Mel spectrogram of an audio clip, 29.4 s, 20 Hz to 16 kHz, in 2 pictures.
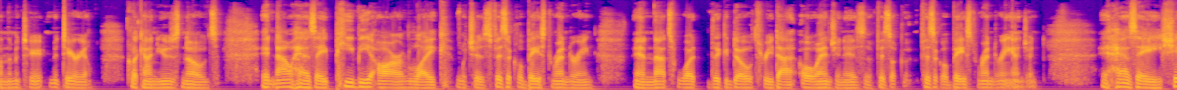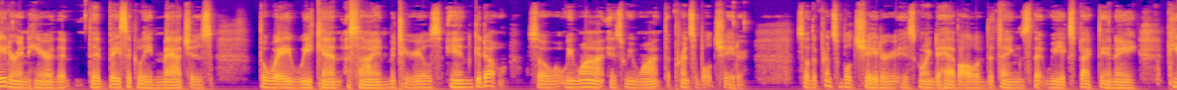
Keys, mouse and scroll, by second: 1.6 click, 14.7 click, 23.8 click, 27.6 scroll down 1, 28.1-28.7 scroll down 4.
